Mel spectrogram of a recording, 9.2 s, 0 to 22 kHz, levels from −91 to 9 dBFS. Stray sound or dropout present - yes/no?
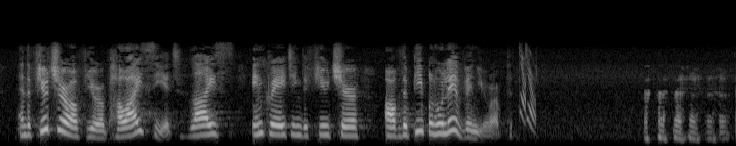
yes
